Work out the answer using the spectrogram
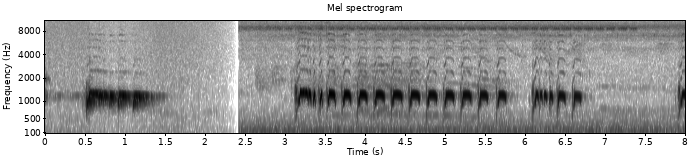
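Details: Local perkutut zebra dove singing as a lure for quiet birds: one drawn-out coo, then about a dozen crisp, evenly spaced staccato notes and a short three-note tail, over a low rumbling hum.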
